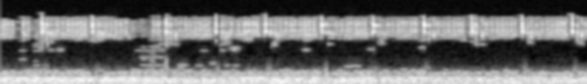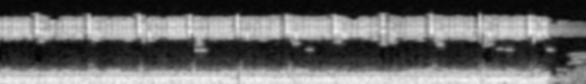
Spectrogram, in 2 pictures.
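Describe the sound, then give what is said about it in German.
Continuous, rapid cricket chirping in a steady pulsing rhythm, with a muffled, band-limited low hum beneath, played back through an old telephone receiver to female crickets in an experiment; ends abruptly. “Der hat nämlich einen alten Telefonhörer genommen und hat Grillenweibchen mal Geräusche vorgespielt.”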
